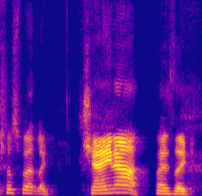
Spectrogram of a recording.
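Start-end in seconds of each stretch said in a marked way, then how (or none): 0.8-1.5 imitated shout. Mimicking the heckler again.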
